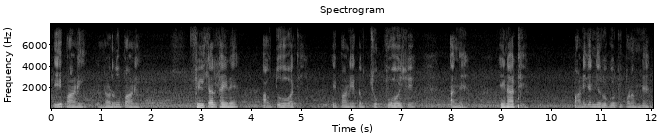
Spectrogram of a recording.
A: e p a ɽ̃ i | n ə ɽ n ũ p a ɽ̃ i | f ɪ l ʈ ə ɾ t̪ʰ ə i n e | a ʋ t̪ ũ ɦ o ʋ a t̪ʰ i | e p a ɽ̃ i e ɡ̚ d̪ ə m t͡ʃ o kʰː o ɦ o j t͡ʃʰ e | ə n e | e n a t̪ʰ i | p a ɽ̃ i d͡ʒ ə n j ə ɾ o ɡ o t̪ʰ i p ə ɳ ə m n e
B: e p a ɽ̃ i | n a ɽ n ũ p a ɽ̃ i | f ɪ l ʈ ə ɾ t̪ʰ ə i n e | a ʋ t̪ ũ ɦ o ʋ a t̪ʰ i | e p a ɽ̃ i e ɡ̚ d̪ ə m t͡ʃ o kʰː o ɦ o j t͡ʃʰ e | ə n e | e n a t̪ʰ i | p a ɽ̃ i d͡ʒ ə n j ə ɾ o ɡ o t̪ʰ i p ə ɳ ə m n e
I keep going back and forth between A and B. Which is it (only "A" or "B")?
A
